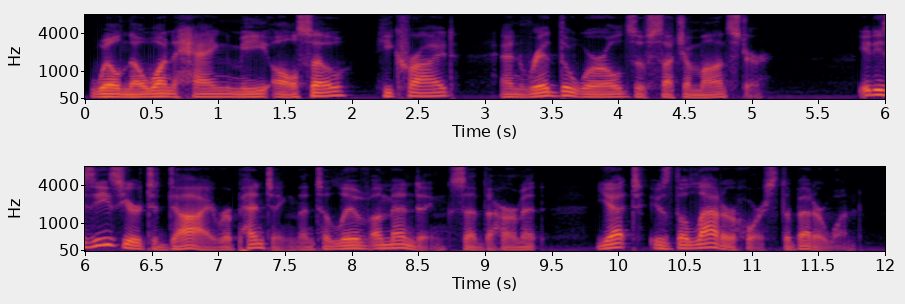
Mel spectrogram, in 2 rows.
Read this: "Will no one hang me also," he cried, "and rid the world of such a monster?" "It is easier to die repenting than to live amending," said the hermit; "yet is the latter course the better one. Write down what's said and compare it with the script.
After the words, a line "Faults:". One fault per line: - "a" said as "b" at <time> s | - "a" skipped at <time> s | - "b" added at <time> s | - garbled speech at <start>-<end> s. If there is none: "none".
"Will no one hang me also," he cried, "and rid the worlds of such a monster?" "It is easier to die repenting than to live amending," said the hermit; "yet is the latter horse the better one.
Faults:
- "world" said as "worlds" at 3.6 s
- "course" said as "horse" at 10.9 s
